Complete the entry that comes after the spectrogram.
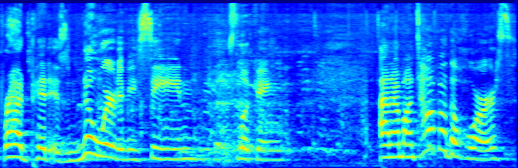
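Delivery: ordinary talk, nothing marked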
